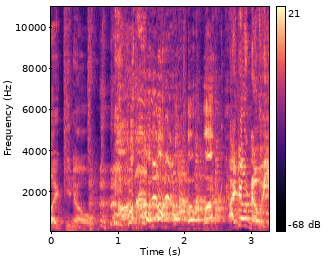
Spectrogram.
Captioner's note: all laughing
